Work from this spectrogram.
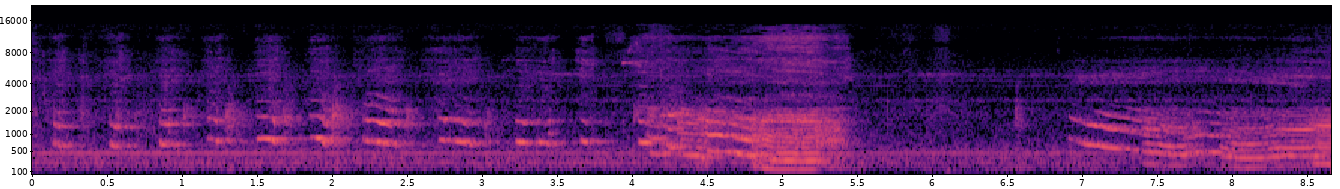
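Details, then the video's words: Male pet dog wandering around indoors making odd, pained-sounding noises while wagging its tail, as if trying to tell something: a series of high, wavering whimpers in quick succession, then longer whining moans; a man speaks at the end. "Why Does My Dog Make Those Weird Noises?"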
